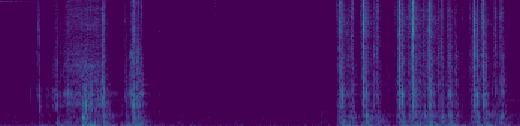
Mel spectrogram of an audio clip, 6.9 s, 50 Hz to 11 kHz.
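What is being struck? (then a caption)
Metal manual typewriter. A black 1940s Smith-Corona portable typewriter with a metal body, round keys and paper loaded is typed on by white-gloved fingertips. Bright key clicks and sharp typebar strikes come in a short burst, then a silent pause of about two seconds, then a denser run of crisp strikes.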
